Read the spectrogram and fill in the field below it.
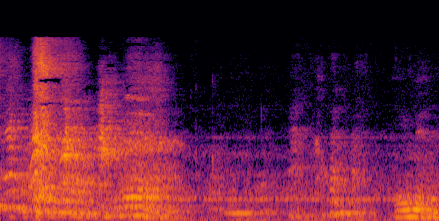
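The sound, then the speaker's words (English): Several voices together imitate a dog's bark, a loud "bow-wow" burst near the start followed by a murmur of crowd voices and scattered calls. “If Jesus calls us a dog, you know what our response is? Bow wow.”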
